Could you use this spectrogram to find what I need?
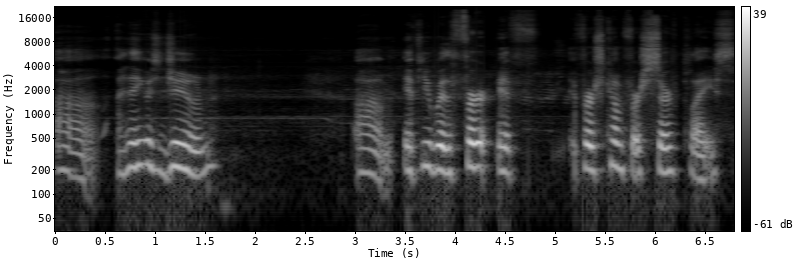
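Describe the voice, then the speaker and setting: At a very slow pace with long, frequent pauses, a woman speaks in a medium pitch with monotone, flat intonation. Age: 70s. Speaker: video diarist. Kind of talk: personal testimony monologue. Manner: halting, many fillers.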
